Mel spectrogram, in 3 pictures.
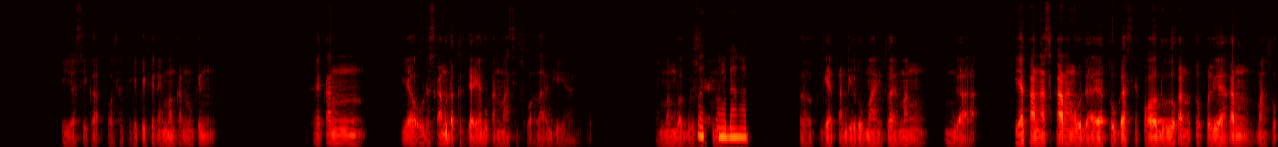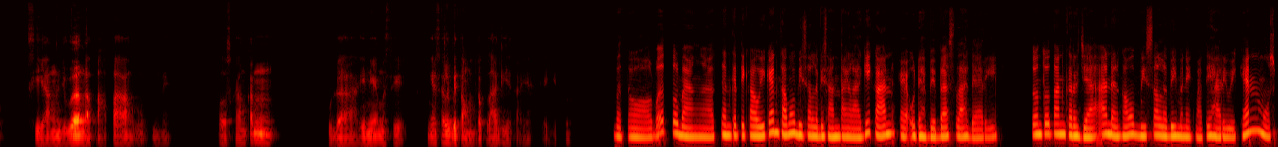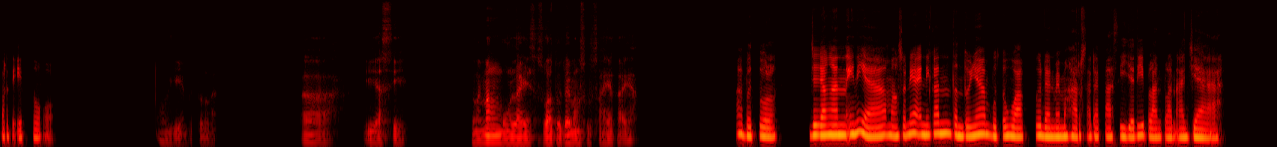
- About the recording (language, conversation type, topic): Indonesian, advice, Mengapa kamu sering meremehkan waktu yang dibutuhkan untuk menyelesaikan suatu tugas?
- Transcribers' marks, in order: unintelligible speech; in English: "weekend"; in English: "weekend-mu"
